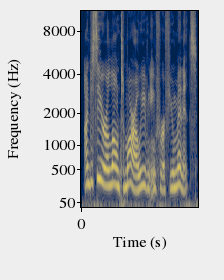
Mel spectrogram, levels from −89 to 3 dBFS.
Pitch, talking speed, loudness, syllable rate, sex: 245 Hz, 305 wpm, -16 LUFS, 8.6 syllables/s, female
